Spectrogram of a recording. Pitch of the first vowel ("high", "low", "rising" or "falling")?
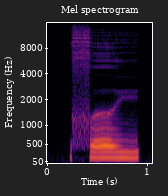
low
